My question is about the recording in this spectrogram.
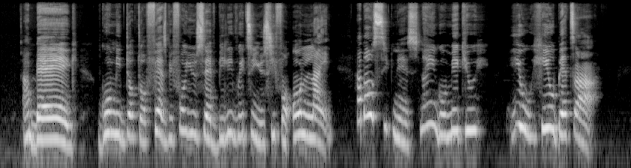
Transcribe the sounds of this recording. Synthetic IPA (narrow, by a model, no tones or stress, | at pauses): abɛɡ | ɡomit̚dɔk̚tɔfɛstbifɔjusɛfbilivwetĩnjusifɔ̃ʔɔ̃nlãɪ̃n | abaʊtsiknɛsnajĩɡomekʰju | juhilbɛta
